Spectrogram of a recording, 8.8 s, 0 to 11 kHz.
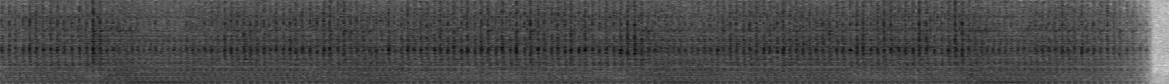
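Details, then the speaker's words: Allett Kensington cylinder mower, Kawasaki FJ100 single-cylinder, before carb and fuel system clean; slight miss, governor arm on carb moving. Revs sag and climb every few seconds: engine hunting and surging from fuel delivery fault. "you can hear the engines dropping and the machine not running as sweet as it should so as you can hear the reds are dropping up and down"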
